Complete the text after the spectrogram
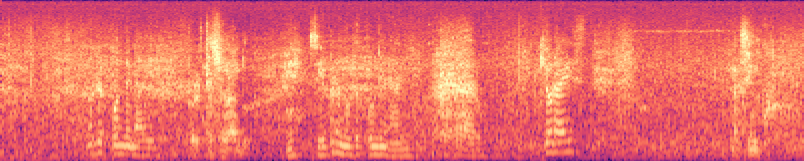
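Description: A middle-aged man speaks agitatedly nearby.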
